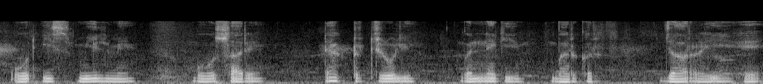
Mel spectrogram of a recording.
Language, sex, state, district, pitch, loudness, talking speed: Hindi, male, Uttar Pradesh, Saharanpur, 125 Hz, -17 LUFS, 120 wpm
